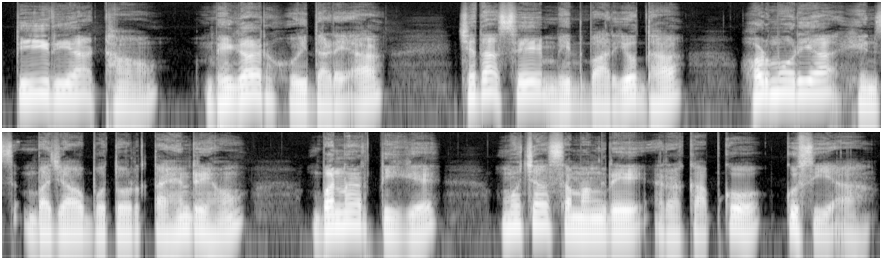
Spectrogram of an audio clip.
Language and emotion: Santali, neutral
